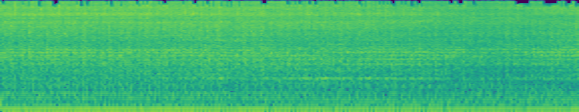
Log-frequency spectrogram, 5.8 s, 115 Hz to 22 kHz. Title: massive vacuum leak on 99. Ford ranger 2.5 July 5, 2024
